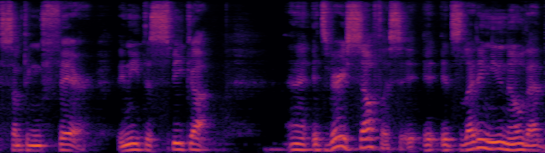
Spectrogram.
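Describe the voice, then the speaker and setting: Slow-paced man giving a mystical tarot reading. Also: mid-range voice, darkish tone. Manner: halting, repeats words and pauses while interpreting cards. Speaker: tarot card reader. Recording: roomy echo.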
